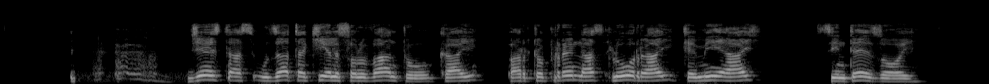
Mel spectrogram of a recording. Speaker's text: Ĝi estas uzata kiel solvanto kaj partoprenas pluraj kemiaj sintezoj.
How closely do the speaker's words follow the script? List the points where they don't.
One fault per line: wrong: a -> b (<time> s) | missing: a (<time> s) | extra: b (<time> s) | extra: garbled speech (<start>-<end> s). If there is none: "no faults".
no faults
